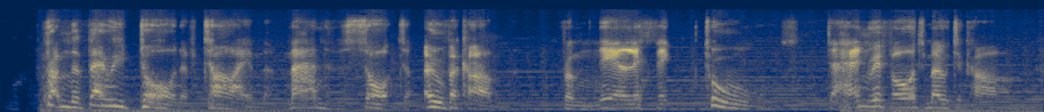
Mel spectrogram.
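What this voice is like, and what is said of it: Deep movie-trailer narrator voice. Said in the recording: “I need to do my sort of deep voice”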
